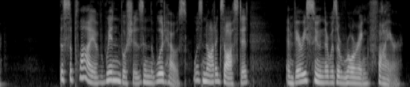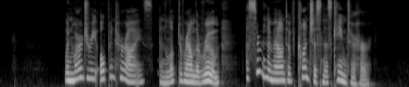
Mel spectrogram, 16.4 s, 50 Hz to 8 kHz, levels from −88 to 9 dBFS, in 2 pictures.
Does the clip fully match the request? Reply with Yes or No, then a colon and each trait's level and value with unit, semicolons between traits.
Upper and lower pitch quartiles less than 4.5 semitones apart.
No: average, 5.3 semitones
